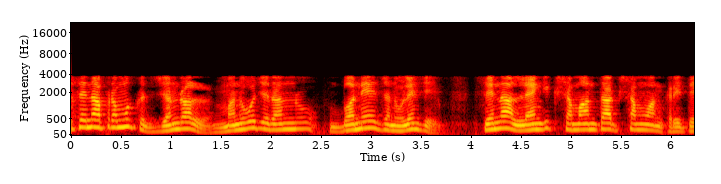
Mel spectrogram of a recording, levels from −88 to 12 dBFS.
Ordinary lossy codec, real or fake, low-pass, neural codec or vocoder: none; fake; 3.6 kHz; codec, 16 kHz in and 24 kHz out, 1 kbps, XY-Tokenizer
